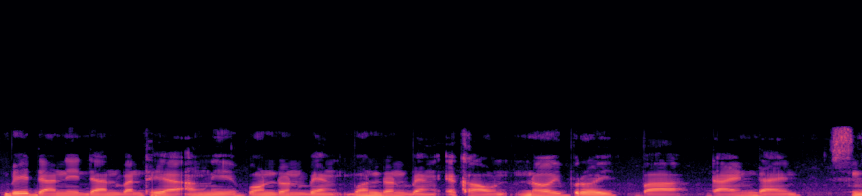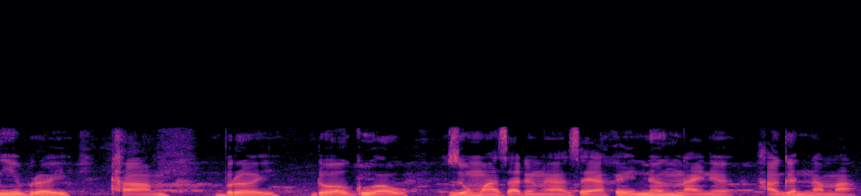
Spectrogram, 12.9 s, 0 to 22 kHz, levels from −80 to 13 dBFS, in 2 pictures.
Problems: none marked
